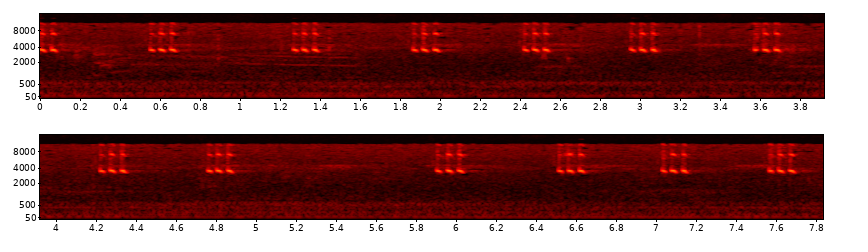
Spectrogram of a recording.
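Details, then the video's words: A cricket in a wide morning meadow repeats sharp, high chirps at a steady pace of about one every two-thirds of a second, with a soft distant rumble below. "Morning Crickets"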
